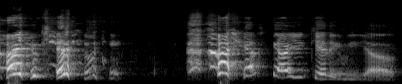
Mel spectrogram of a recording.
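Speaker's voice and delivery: laughing, high, are you kidding me; high laughing disbelief. Real, not acted. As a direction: crack up in disbelief.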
